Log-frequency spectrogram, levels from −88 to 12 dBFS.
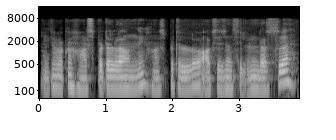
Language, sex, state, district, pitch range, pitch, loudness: Telugu, male, Andhra Pradesh, Visakhapatnam, 110-130 Hz, 115 Hz, -21 LUFS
